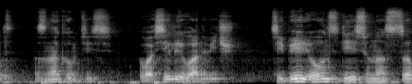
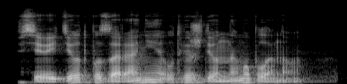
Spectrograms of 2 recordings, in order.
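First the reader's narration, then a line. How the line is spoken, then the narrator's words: Gloomy. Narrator (Russian): мрачно ответил Чапай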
